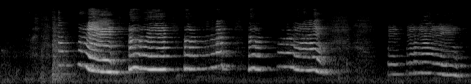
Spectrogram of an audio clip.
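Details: Infant chimpanzee whimpering with long drawn, wavering wails that rise and fall, several in a row, over faint background hiss.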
